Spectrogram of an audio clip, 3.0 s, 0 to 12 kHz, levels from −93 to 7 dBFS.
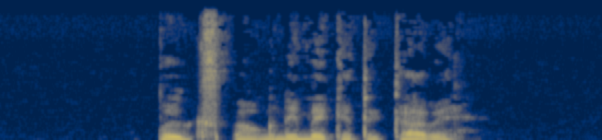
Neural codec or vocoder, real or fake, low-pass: none; real; 10.8 kHz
